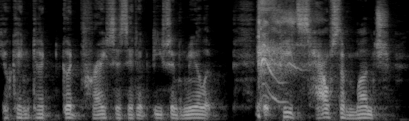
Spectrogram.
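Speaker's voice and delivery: soft, hushed, barely voiced whisper. Retelling a Family Guy scene where Peter Griffin lies in bed: Peter Griffin whisper. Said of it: "he whispers".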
